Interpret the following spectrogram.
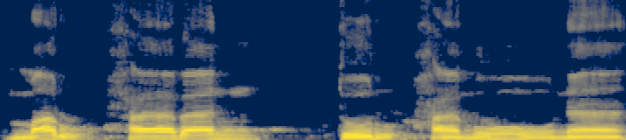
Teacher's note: Berikutnya, ro sukun didahului fathah atau dhammah. Ro sukun didahului fathah atau dhammah. Ini juga dibaca tafkhim.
